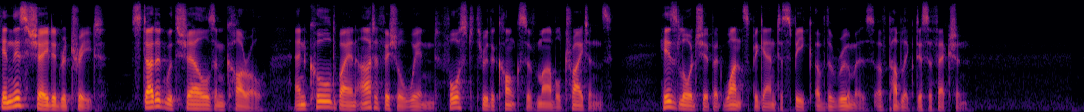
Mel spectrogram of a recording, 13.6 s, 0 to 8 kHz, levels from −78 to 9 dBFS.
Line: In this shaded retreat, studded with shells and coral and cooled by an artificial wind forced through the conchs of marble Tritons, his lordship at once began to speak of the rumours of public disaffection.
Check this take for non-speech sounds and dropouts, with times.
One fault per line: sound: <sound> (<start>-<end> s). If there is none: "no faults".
no faults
